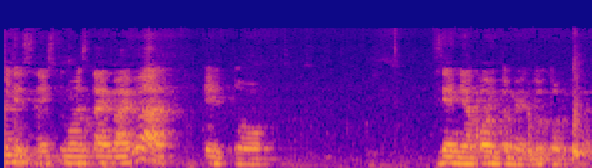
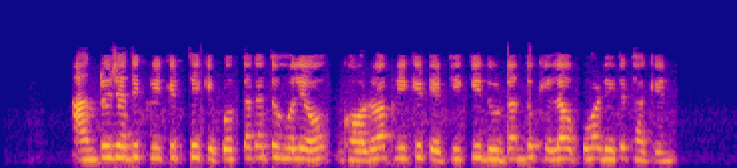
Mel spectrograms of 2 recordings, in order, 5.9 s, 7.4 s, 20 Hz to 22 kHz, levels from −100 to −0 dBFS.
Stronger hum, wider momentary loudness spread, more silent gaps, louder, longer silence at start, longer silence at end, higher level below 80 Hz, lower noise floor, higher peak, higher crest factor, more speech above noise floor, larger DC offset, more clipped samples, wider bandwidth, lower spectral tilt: neither; about the same, 11 LU vs 9 LU; neither; second, -26 LUFS vs -21 LUFS; second, 0.05 s vs 0.7 s; second, 0 s vs 0.65 s; first, -56 dBFS vs -64 dBFS; second, -60 dBFS vs -80 dBFS; second, -10 dBFS vs -2 dBFS; about the same, 16 dB vs 20 dB; second, 34 dB vs 59 dB; neither; neither; first, 11 kHz vs 6.8 kHz; first, -7.5 dB/octave vs -5.5 dB/octave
